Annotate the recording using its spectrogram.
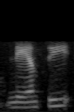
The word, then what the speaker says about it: Nancy: And Nancy, N-A-N-C-Y.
